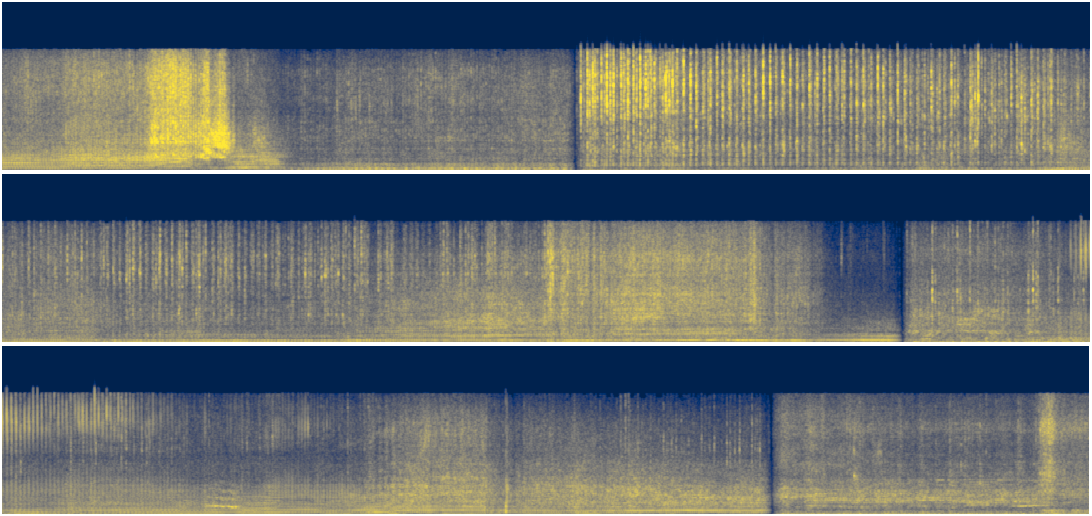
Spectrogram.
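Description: Drag-race engines at full throttle in several short clips: a classic Ford Mustang drag car doing a tyre-smoking burnout, then a dragster's engine revving up and down at the start line, then a car accelerating hard with its engine pitch climbing steadily.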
